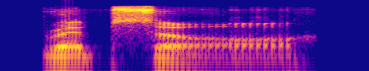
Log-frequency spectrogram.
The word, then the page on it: ripsaw: British English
